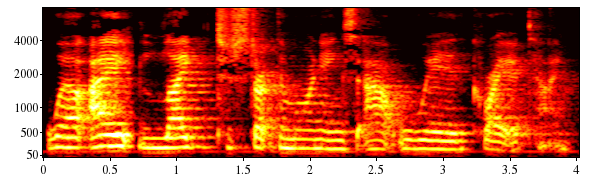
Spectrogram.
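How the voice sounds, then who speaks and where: A woman with a Danish accent speaks in a fairly low voice, earnest and reflective as she answers interview questions. The recording carries a noticeable roomy echo around her. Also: fairly even intonation, takes it slowly, slight background noise. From Denmark. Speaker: business coach, guest. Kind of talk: casual interview conversation.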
